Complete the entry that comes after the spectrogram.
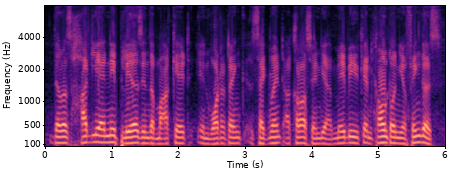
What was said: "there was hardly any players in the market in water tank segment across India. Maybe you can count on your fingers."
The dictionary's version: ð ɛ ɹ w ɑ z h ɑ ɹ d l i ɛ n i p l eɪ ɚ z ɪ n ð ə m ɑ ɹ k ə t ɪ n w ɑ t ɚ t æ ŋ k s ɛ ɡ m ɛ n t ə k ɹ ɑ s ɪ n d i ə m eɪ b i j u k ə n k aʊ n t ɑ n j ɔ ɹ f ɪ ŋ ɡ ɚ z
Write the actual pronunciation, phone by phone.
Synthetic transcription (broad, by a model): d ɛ ɹ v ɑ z h ɑ ɹ d l i ɛ n i p l eɪ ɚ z ɪ n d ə m ɑ ɹ k ə t ɪ n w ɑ t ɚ t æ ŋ k s ɛ ɡ m ɛ n t ə k ɹ ɑ s ɪ n d i ə m eɪ b i j u k ə n k aʊ n t ɑ n j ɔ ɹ f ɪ ŋ ɡ ɚ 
